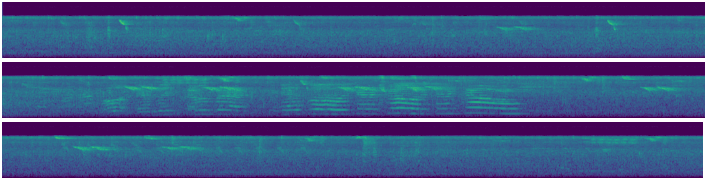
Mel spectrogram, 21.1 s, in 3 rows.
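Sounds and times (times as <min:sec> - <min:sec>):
small birds chirping: 0:03.8 - 0:06.4, 0:07.2 - 0:20.8
person speaking: 0:07.8 - 0:12.3.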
